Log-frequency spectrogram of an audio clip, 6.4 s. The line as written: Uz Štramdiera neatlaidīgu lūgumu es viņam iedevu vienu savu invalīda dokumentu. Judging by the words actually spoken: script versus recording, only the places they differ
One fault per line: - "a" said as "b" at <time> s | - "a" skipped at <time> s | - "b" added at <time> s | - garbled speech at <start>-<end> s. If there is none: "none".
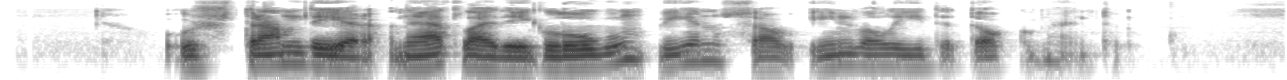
- "es viņam iedevu" skipped at 3.2 s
